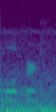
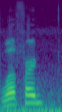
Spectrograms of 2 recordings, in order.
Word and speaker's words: Wolfer: Officer Wolfer, 65. Wilford? Wolfer. Wolford? How do you spell that?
